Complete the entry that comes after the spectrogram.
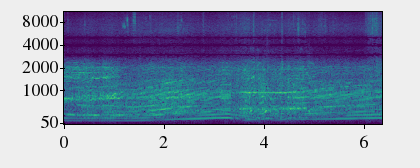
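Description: Subaru Impreza GC8 rally car's flat-four engine, heard from inside the cabin, pulling hard with its pitch rising. About three seconds in the pitch drops sharply, then it climbs again and holds steady near the end.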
